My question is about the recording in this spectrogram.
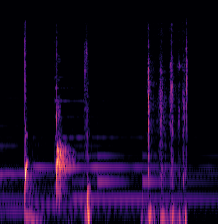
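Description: Animated-intro sound effects: three quick cartoon pops that slide in pitch in the first second, then a rapid run of typing clicks, over soft background music.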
